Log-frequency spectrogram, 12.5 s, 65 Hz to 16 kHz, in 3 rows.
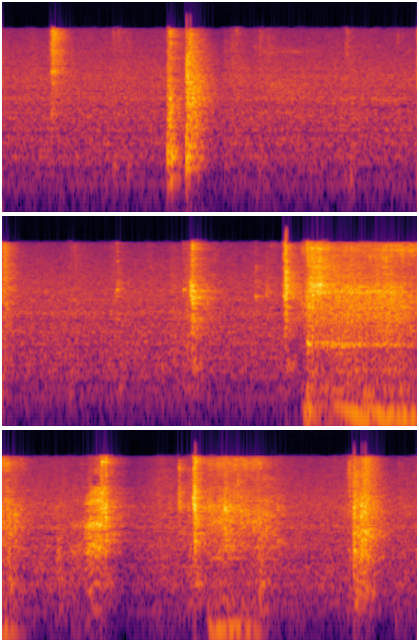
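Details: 1999 Polaris RMK 500 snowmobile after rebuilt cylinder block install, fuel down plugs, filter not filling from tank: repeated cranking bursts with brief sputters that die at once; cranks but won't start, owner suspects fuel pump or pickup.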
